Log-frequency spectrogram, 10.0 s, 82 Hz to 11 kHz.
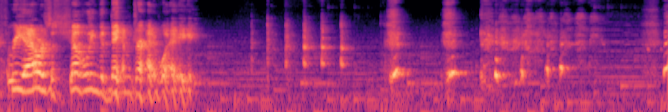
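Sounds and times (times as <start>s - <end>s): man's stifled breathy laughter: 3.8s - 9.1s.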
